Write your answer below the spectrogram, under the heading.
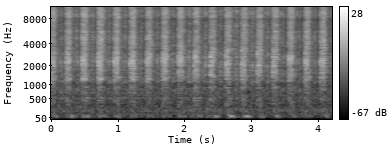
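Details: A Rottweiler pants while giving birth to puppies. The rhythmic breaths are quick and regular, about four per second, each a hissing puff, with no other sounds.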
